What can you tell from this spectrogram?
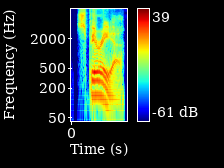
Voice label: "spiraea", American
